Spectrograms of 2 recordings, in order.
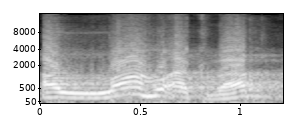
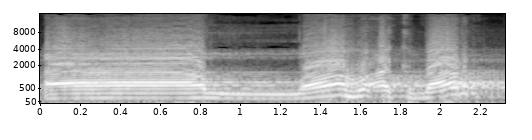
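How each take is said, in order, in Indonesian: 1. Huruf vokal pertamanya pendek. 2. Huruf vokal pertamanya dipanjangkan. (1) "artinya Allah Maha Besar" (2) "artinya apakah Allah Maha Besar?"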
